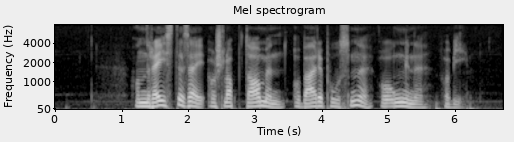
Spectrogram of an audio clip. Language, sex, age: Norwegian, male, 57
